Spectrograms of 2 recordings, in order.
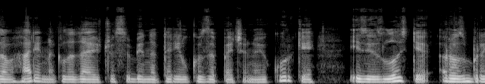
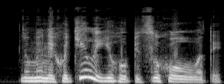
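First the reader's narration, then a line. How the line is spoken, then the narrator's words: Indignant exclamation. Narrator (Ukrainian): обурено вигукнув Рон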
